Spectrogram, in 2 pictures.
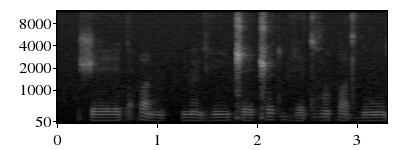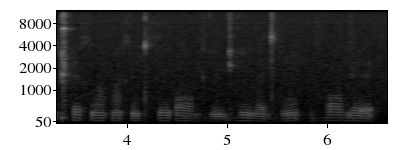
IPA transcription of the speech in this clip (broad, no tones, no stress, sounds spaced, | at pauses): ʃ eː ɡ ɔ̰ qʷ i m | m ɛ̃ ɡʱ ĩː ǁ e ǁ ø t bʱ e t ʁʷ ɛ̃ qʷ a dʱ ũː ǁʰ ø x ũ qʷ ɛ̃ x ũ t x u ʔ ɔː ɡʱ ĩ ɡʱ ĩ m ɛ dʱ ũ | ɡʱ ɔː ɡ ø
